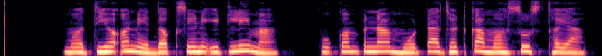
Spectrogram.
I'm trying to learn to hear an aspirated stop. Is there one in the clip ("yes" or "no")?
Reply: yes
